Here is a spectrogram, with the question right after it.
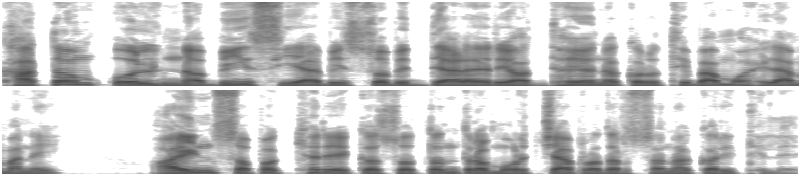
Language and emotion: Odia, neutral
